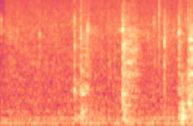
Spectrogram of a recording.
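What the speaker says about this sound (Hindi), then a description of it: "एक दरमियाने साइज़ का प्याज स्लाइसिस में कटा हुआ शामिल कर देंगे।" A medium onion, cut into slices, fries in three to four tablespoons of oil on a tawa, soft steady sizzling broken by several sharp scraping stirs close by.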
